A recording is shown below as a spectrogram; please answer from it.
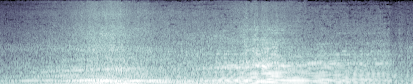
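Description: Cars drive past on a road in the evening, a loud, close engine roar rising and falling as two vehicles pass one after another, with no talking.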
